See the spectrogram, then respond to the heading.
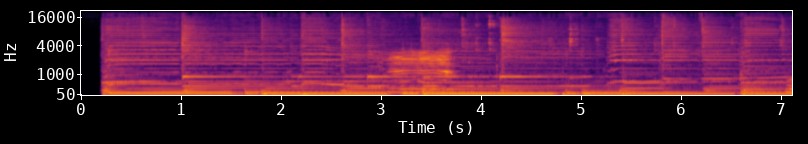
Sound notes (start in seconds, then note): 3.0 mooo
